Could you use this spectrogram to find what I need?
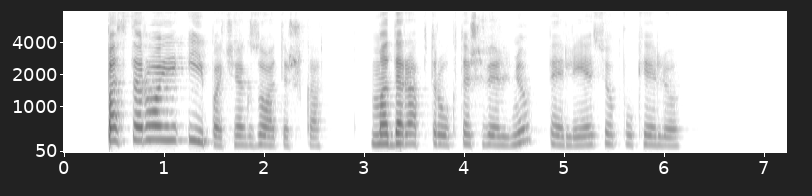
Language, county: Lithuanian, Utena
